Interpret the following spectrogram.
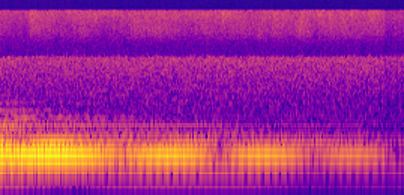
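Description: The final chord of a ten-string guitar ringing out and slowly dying away, its sustained notes swelling and fading in a slow pulse as they decay.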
